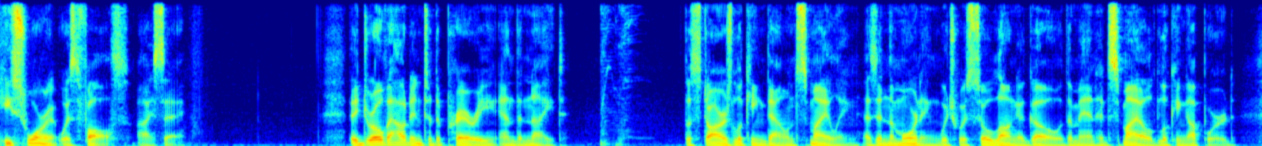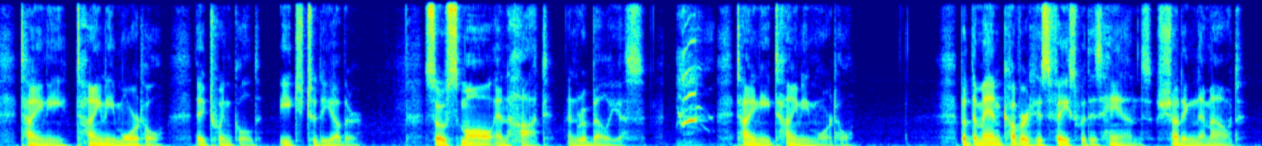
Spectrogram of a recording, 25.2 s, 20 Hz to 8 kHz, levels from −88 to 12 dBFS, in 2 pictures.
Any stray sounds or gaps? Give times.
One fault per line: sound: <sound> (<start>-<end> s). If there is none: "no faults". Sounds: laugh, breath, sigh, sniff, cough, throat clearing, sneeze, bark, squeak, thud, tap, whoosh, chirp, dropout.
sound: thud (6.0-6.6 s)
sound: squeak (19.4-19.8 s)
